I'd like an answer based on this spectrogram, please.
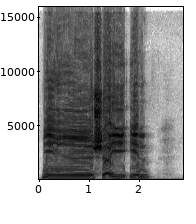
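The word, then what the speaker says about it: من شيء: Cara membacanya disamarkan ke shin. Min sya, langsung ke sya makhrajnya. Min syai'in, in antum.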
